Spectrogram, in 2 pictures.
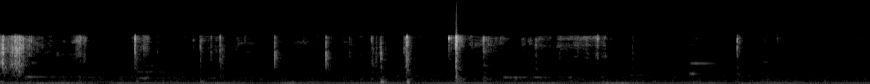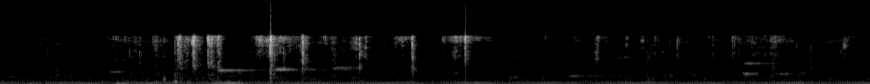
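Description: Paper sheets folded and creased by hand while assembling a 16-page zine, giving sparse soft crackles and sharp little rustles in scattered bursts, close up, with quiet stretches between and no talking.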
